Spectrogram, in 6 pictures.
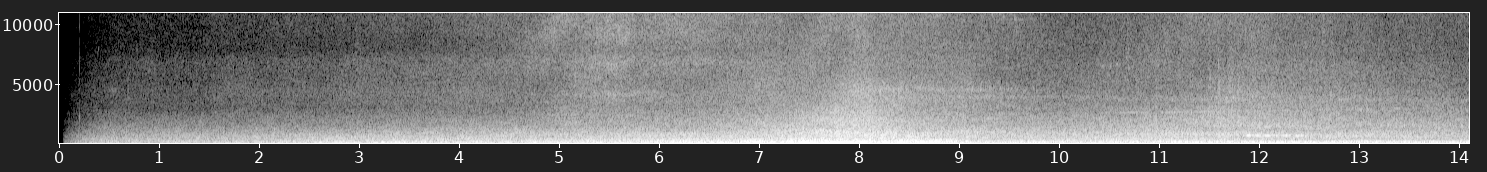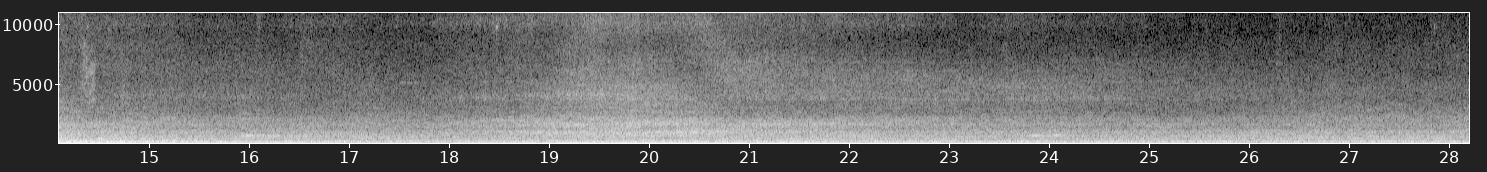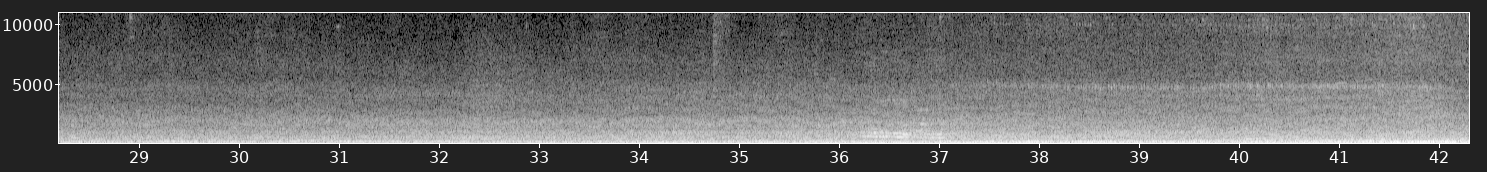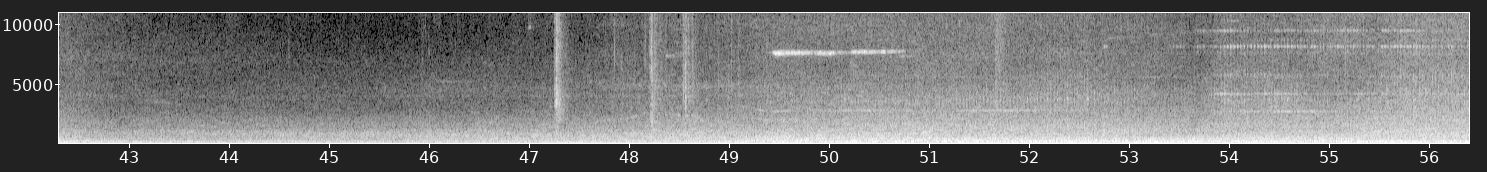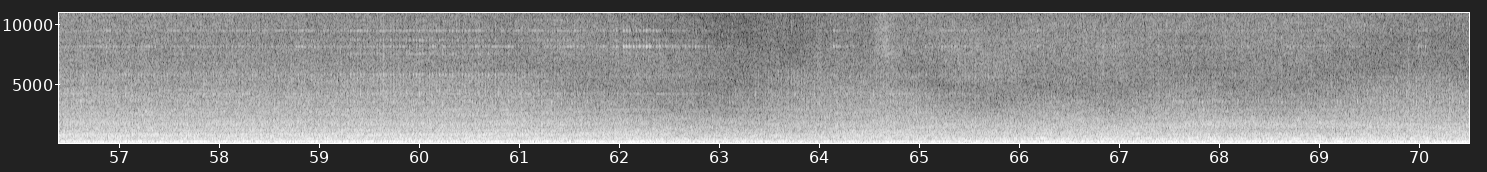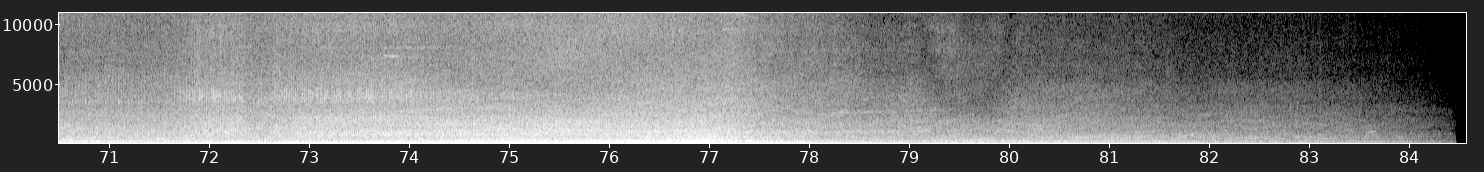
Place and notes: St. Gallen (CH), bus traffic
market place, bus station.
recorded june 27th, 2008, around 10 p. m.
project: "hasenbrot - a private sound diary"
Saint Gallen, Switzerland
